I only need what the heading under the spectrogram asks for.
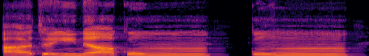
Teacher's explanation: آواز کو ناک میں لے کے جائیے, تھوڑی دیر کے لیے ایک الف کے برابر روک کے رکھیے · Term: غنہ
